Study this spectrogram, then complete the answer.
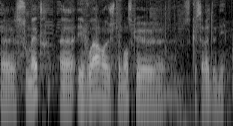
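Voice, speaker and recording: Against noticeable background noise, a man speaks at a medium pitch and a fairly quick pace. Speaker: marketing automation expert. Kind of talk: software tutorial. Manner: monotone; hesitant, many fillers.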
